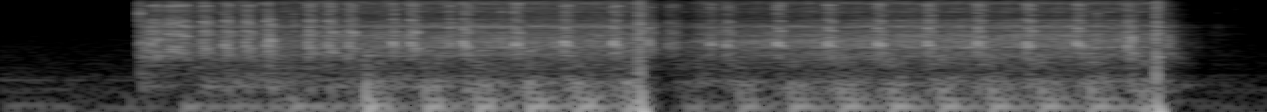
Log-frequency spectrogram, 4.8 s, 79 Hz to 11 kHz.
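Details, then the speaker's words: 1990 Honda CBR600 on start: catches at once then runs erratically, surging and sagging before cutting out; owner suspects an air leak; previously bogged and died when revved, and fuel spewed at the carb inlet. "So, uh, it just started up for me, but it's running really erratically. It sounds like there's like an air leak"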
